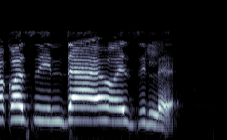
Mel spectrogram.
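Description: A high-pitched cartoon character's voice in drawn-out, sing-song phrases, its pitch falling away at the end of the last phrase before it stops near the end.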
